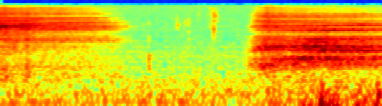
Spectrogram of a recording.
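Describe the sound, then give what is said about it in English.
A deep breath taken in through the nose and let out through the mouth during a guided meditation: a long, airy breath, a short quiet gap, then a second, fuller rush of breath. No one speaks. “we just take a deep breath in through our nose, out through our mouth”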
